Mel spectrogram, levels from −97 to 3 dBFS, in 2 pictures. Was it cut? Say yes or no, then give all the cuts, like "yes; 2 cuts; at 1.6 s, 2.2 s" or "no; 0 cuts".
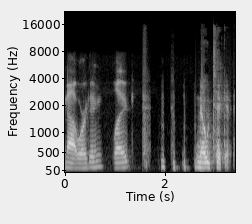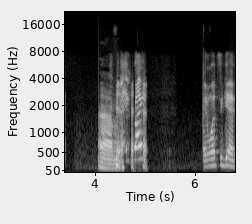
no; 0 cuts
